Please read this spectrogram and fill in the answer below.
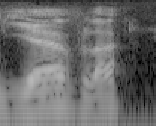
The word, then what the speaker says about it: Gävle: This is the Pandora event in Gävle.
